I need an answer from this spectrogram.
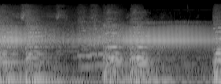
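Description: Buzzing bees sound effect, a dense continuous insect drone of layered, wavering tones that stays loud and steady throughout, with a brief dip and swell near the end.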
